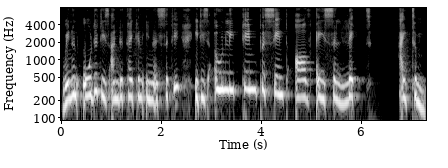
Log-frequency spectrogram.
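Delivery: slow, deliberate delivery. Explaining to the public how city audits are done, speaking slowly. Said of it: "I'd like to say this slowly".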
